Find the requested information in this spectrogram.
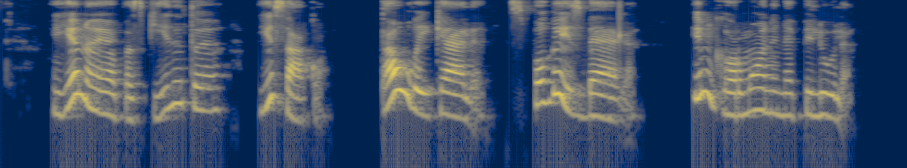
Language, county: Lithuanian, Vilnius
